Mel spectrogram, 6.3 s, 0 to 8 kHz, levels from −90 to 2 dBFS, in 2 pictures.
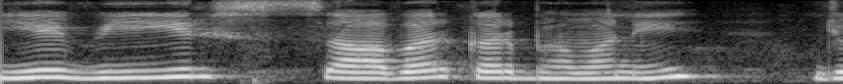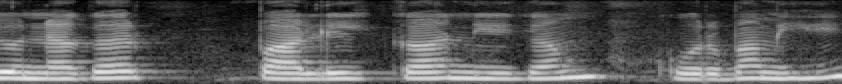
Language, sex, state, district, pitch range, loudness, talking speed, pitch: Chhattisgarhi, female, Chhattisgarh, Korba, 210-235 Hz, -15 LUFS, 115 wpm, 225 Hz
